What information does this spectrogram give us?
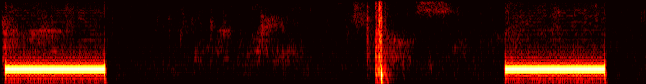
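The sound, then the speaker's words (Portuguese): Two steady telephone ringback tones, each about a second long with a four-second pause between, go unanswered; a faint click and rustle fill the gap. “Não, ele não atende nesse telefone.”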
